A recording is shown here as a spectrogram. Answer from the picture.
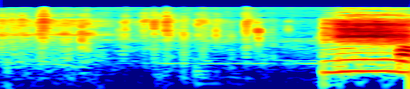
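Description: Faint crinkling, then, about one and a half seconds in, a person's voice starts, muffled and garbled by a mouth stuffed with marshmallows.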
